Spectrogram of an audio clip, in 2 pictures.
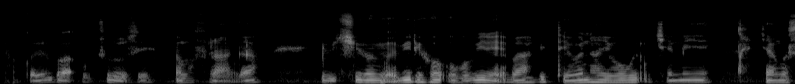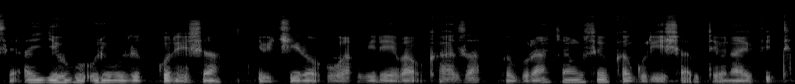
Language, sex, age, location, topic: Kinyarwanda, male, 25-35, Kigali, finance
